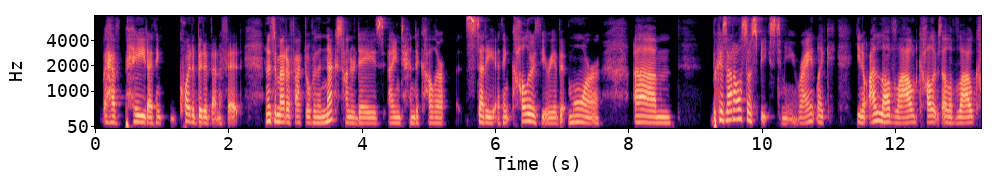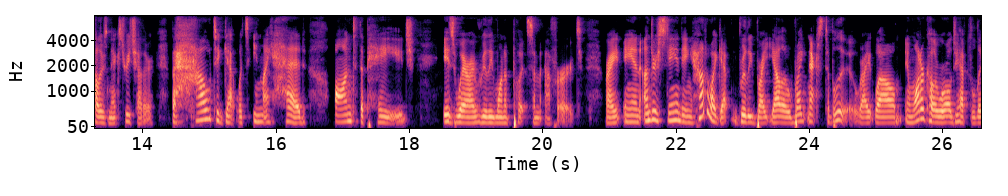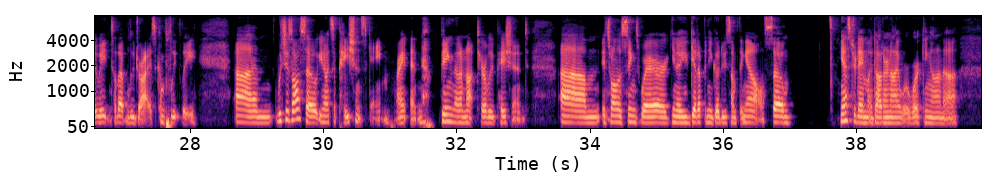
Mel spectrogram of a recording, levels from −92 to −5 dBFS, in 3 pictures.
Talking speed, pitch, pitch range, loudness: 225 wpm, 160 Hz, 150-180 Hz, -20 LUFS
